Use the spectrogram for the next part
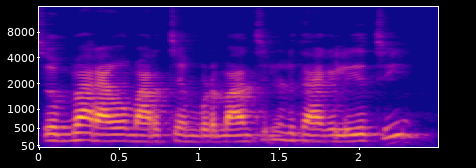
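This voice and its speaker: A woman's voice: on the low side, fairly even intonation, fairly quick, darkish tone. Woman reading a village story aloud. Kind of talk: audiobook story narration.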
